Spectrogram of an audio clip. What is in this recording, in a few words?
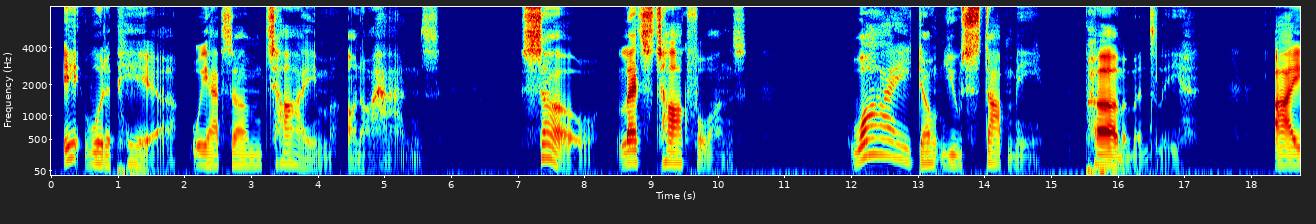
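Sinister Killer voice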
